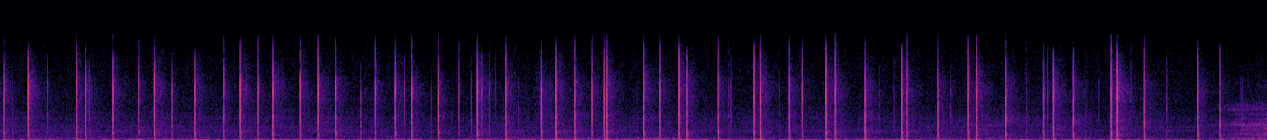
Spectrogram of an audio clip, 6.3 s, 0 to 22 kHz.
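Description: Long painted fingernails scratch and tap the glossy paper cover of a solid paperback book, "Haunted Houses & Scary Mysteries," held upright in front of a microphone. About 47 quick, sharp, crisp clicks land in a fast, uneven run, each dying away almost at once over a faint low rumble and soft scratchy texture.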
